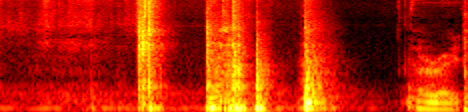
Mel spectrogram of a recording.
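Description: A capsule lid clicks shut on a coffee machine.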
